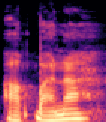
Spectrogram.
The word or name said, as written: Akpana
